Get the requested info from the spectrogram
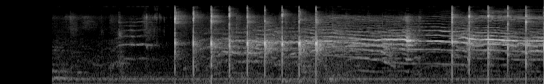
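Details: Domestic cats, a father, mother and their kittens indoors, calling together: a quick series of sharp, clicky high meows roughly three per second over a steady background hum, with longer harmonic wavering tones layered underneath.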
